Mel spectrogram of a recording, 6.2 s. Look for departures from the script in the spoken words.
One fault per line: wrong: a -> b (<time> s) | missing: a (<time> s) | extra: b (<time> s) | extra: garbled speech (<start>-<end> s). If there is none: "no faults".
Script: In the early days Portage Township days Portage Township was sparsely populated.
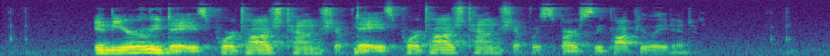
no faults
